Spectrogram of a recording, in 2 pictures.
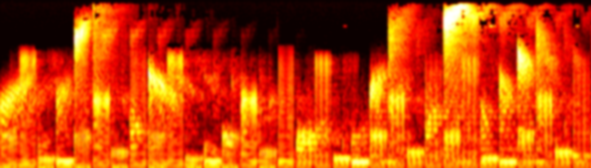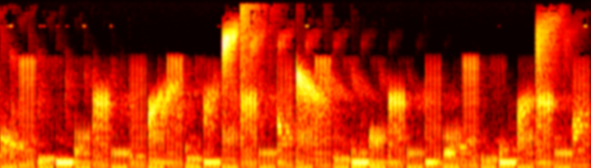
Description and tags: Krucifix Productions against the odds
cinema, film, movie, music, theater, theatre, trailer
